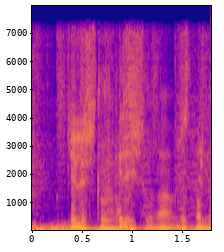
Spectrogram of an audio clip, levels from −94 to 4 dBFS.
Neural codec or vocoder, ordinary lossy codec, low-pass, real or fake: vocoder, 22.05 kHz, 80 mel bands, WaveNeXt; none; 7.2 kHz; fake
